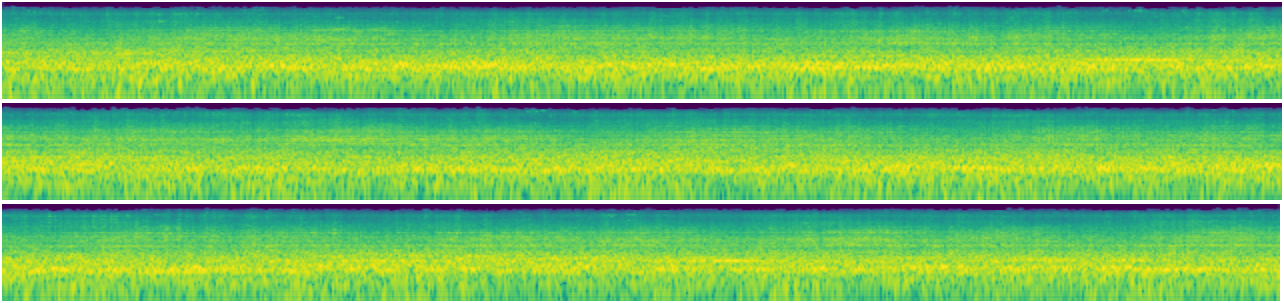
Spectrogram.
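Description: Passenger coaches of an express train rolling past at speed: a steady, loud rushing rumble of wheels on rail, with a few faint, short, squealing tones from the wheels here and there.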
